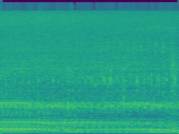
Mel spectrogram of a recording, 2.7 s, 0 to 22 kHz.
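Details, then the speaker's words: 1966 Corvette, unrun 30 years, with new transmission, idling in drive while warming the transmission to check fluid level; steady even low rumble, no clunks or whine, clean engagement. "oh we have drive dude let's just warm up the trans and shift it through a few gears so we can check the level"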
